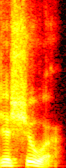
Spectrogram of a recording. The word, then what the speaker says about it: Yeshua: those it isn't because they cannot pronounce the correct word the correct word in the Hebrew is Yeshua as simple as that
